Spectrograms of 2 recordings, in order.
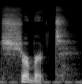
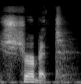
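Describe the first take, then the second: First: The second syllable has an added r sound. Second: The second syllable has no r sound. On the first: The speaker calls it wrong. "not sherbet" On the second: The speaker calls it right. "It is S-H-E-R-B-E-T, sherbet"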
